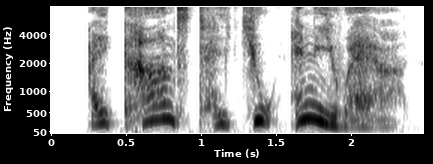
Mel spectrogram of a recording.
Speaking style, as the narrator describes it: hissed Aziraphale under his breath

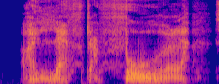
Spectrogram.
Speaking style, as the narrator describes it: snarled Grishnak

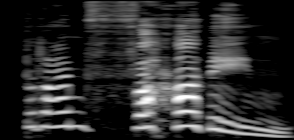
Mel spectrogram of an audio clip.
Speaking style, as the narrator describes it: said Lily, still giggling

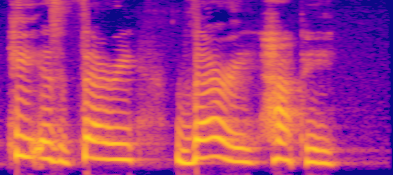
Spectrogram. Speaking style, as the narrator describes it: Georgiana continued in an even fiercer tone

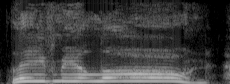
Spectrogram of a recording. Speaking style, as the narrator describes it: Henry screams

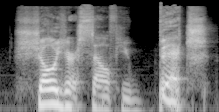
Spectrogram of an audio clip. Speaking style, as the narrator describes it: he screams again

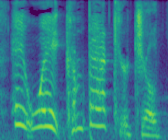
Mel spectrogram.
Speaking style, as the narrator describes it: yelled Jerome

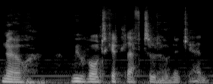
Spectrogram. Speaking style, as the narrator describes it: tears beating at the corners of her eyes, breathes hard, murmurs

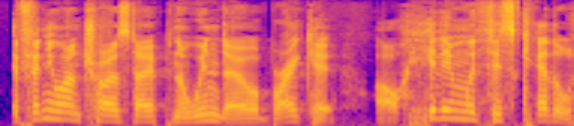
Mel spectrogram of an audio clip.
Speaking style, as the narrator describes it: shouted Moonface

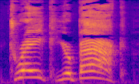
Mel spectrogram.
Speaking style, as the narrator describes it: Bo cried

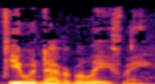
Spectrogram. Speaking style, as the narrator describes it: he murmured to himself

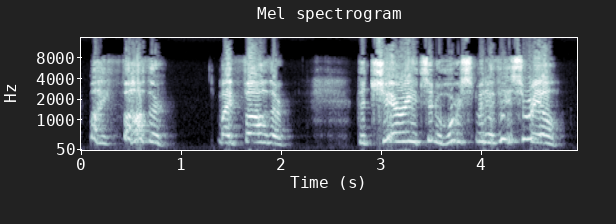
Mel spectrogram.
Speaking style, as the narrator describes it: He sobs

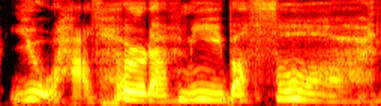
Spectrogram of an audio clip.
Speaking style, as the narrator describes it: the bogey beast snarled

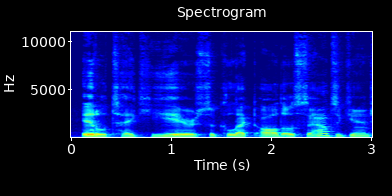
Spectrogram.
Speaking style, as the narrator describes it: she sobbed

